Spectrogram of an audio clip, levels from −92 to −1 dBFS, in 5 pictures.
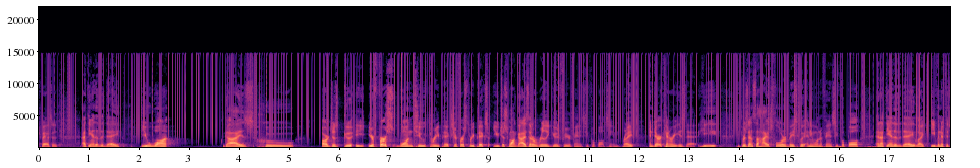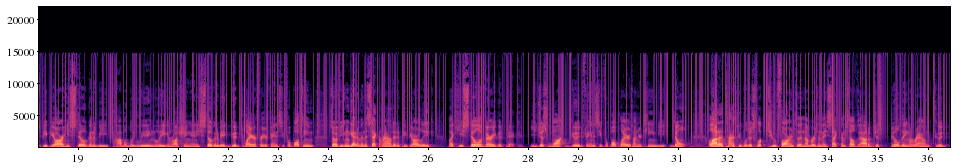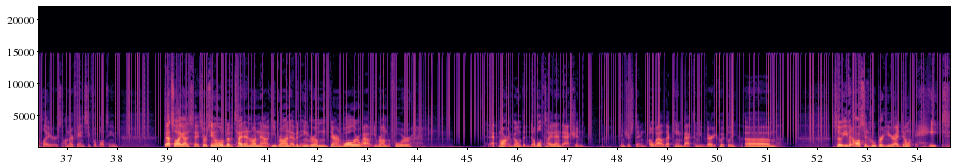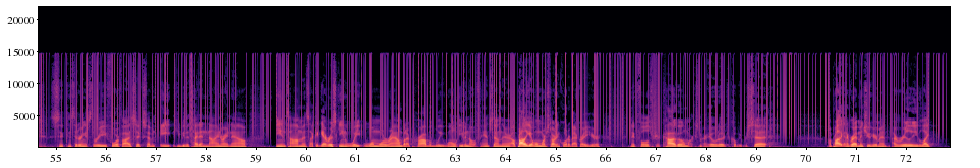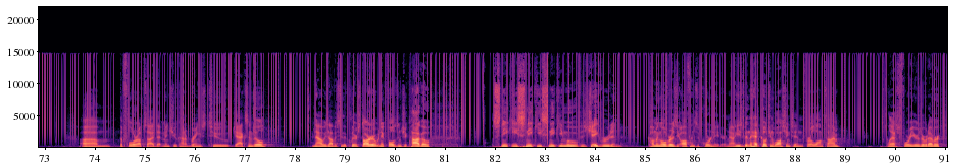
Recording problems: crackle, like an old record; noticeable; 15 dB below the speech

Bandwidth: 14.5 kHz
